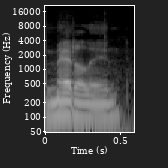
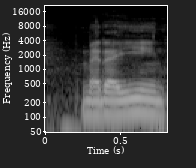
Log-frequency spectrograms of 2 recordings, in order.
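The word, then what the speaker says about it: Medellín: Dude was mispronouncing Medellin, says Medellin. Medellin, fool.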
